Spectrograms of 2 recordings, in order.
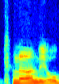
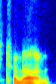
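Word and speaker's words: Canaan: I like Kanan, the old way of saying the land of Israel. There it's Kanan, land of Kanan.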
